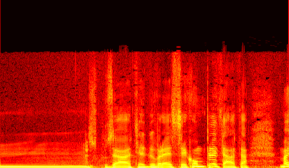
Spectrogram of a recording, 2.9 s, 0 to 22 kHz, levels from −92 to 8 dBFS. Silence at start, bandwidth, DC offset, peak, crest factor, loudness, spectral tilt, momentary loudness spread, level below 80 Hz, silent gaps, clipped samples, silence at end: 0 s; 15.5 kHz; under 0.1%; 0 dBFS; 10 dB; -12 LUFS; -6 dB/octave; 4 LU; -28 dBFS; none; under 0.1%; 0 s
